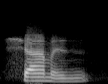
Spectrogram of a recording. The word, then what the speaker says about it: Shaman: It's Natasha, N-A-T-A-S-H-A, that part's easy, Shaman, S-H-A-M-A-N, like shaman, like somebody who works magic.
